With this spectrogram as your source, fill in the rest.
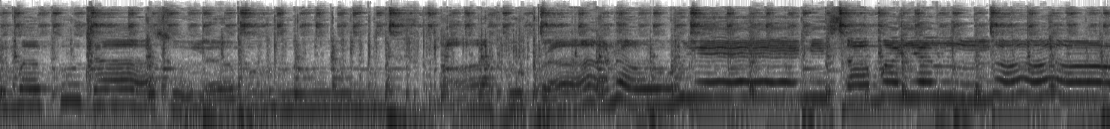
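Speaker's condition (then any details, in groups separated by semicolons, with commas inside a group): No condition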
